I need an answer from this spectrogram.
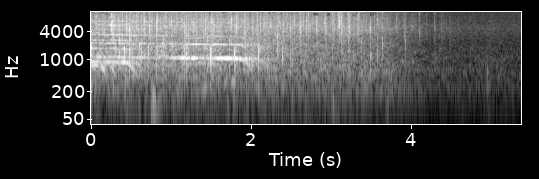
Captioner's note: applause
